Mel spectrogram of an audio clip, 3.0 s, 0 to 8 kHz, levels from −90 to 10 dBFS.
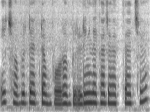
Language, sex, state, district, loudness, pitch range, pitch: Bengali, female, Assam, Kamrup Metropolitan, -17 LUFS, 235-260 Hz, 250 Hz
